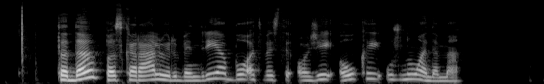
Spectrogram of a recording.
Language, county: Lithuanian, Vilnius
